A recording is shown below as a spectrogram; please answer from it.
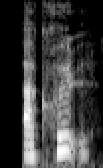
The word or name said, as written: AKRYLET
